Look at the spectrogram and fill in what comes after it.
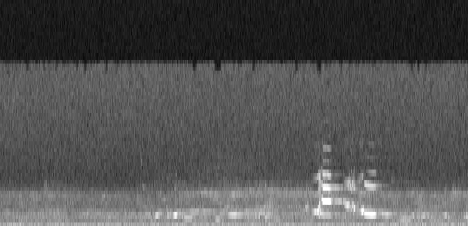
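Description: A bird calling: a few faint short calls, then a louder, two-part call about three seconds in, over a steady low background rumble.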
